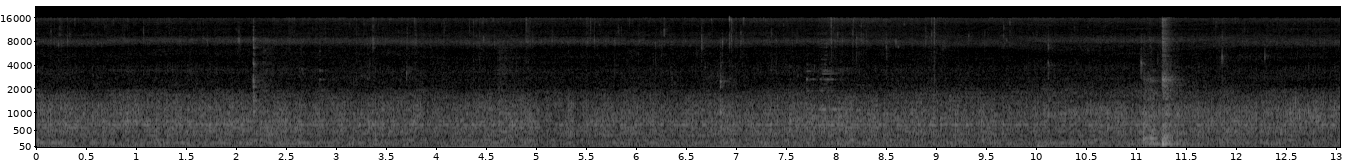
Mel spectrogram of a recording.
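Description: Chana dal tikkis shallow-frying in hot oil: a steady sizzle with scattered small pops and crackles. One louder knock about eleven seconds in.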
